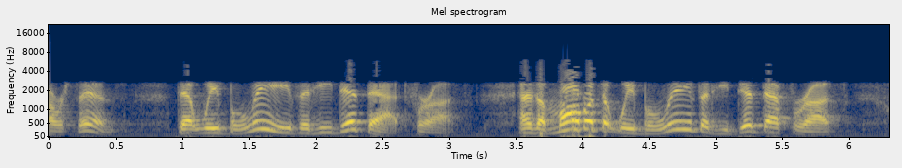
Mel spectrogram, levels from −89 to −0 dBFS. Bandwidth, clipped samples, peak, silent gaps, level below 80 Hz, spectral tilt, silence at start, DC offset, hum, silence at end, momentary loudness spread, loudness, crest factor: 6 kHz; under 0.1%; 0 dBFS; none; -50 dBFS; -7.5 dB/octave; 0 s; under 0.1%; none; 0.4 s; 13 LU; -14 LUFS; 16 dB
